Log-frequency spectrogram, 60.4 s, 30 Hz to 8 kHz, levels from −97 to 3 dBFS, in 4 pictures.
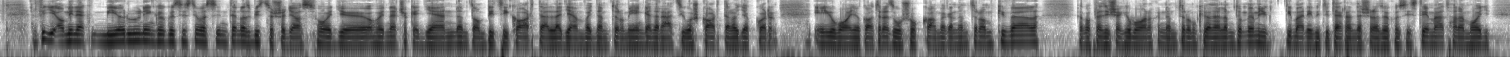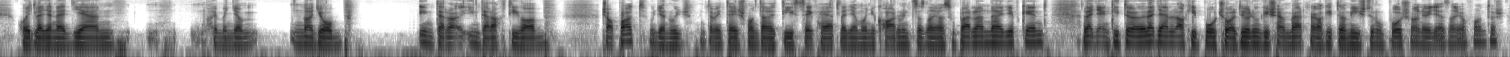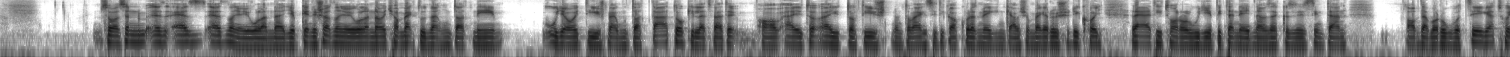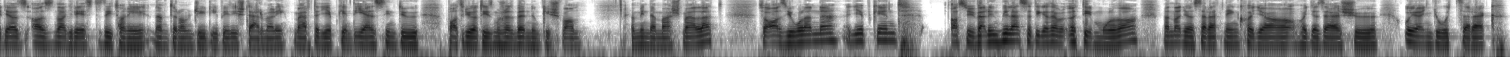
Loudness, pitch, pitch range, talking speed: -14 LUFS, 110 Hz, 105-120 Hz, 200 wpm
